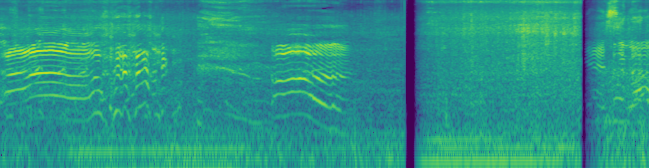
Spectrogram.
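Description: A woman laughing and exclaiming inside a car's cabin over the steady low drone of the engine and road. The audio cuts out briefly twice, once about four seconds in and again near the end; between the cuts only the engine drone is heard.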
